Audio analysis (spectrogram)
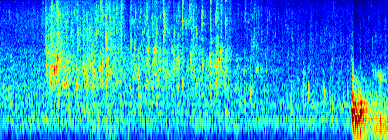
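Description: Pork broth is poured little by little into a pot of pig tails cooking in pork fat on high heat, a soft steady trickle and gush of liquid heard up close, ending with a sharper splash and sizzle.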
